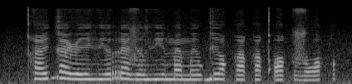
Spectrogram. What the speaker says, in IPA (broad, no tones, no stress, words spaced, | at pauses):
qʰe ɡæɭe vʲɐr æzəlvʲe mæmɛo̯ɡeo̯ qɛqɛqʼɔq zɔq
